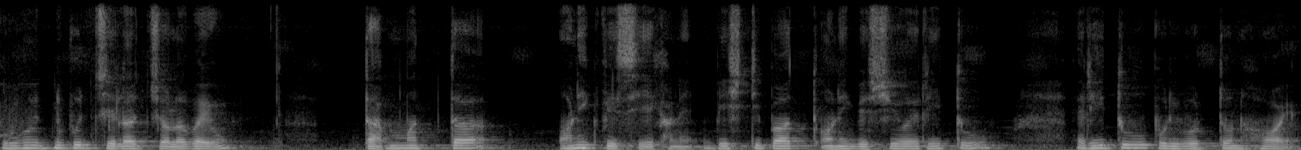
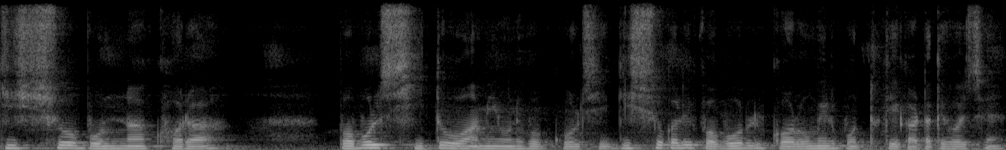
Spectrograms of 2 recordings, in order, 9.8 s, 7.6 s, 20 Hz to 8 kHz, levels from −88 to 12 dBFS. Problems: background sounds at intervals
